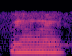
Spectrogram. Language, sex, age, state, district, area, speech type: Tamil, female, 30-45, Tamil Nadu, Tirunelveli, urban, conversation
